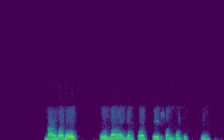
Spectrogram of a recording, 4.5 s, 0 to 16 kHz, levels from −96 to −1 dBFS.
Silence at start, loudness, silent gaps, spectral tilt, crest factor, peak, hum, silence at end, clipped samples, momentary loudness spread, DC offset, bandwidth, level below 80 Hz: 0.9 s; -29 LUFS; 1.70-1.86 s, 3.89-3.99 s; -12.5 dB/octave; 14 dB; -14 dBFS; none; 0.3 s; under 0.1%; 14 LU; under 0.1%; 3.8 kHz; -66 dBFS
